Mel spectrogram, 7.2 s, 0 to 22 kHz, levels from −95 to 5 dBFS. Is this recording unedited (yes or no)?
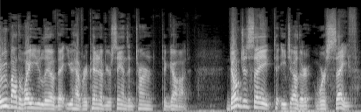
yes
